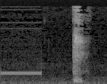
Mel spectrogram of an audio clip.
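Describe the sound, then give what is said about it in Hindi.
A steady telephone tone hums for about half a second, then after a brief pause a single short keypad beep sounds as Dhoni takes out his phone and dials a number; no voices. “धोनी ने फोन निकालकर नंबर मिलाया.”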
